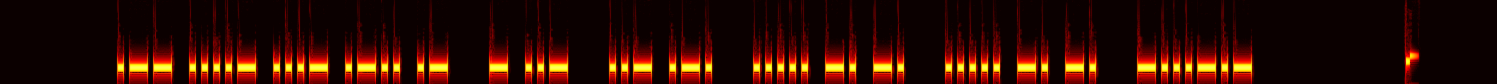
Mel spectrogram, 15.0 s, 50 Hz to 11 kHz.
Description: Morse code, heard as a keyed tone, about 20 wpm, 700 Hz. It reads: W4VLA TU UR 5NN 5NN <BK>
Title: SOTA QSO Practice 20wpm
